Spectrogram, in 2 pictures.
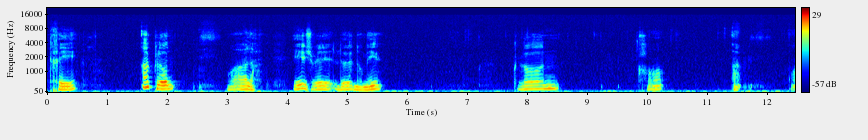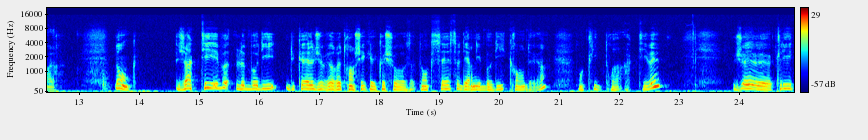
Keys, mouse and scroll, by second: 0.0 click, 2.3 click, 4.7 click, 6.2 F2, 7.2-11.3 typing, 12.3 Return, 16.1 click, 21.3 right click, 21.9 click, 22.1 right click.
